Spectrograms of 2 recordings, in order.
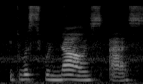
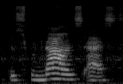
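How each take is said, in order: The two takes are said the same way.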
